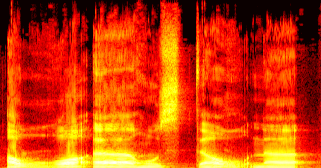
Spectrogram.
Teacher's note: یہاں نون ساکن کا ادغام ہے بلا غنہ، غننے کے بغیر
